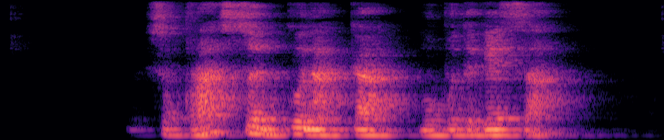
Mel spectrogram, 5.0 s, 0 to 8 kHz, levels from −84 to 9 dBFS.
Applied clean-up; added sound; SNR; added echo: none; none; none; reverberation time 0.5 s.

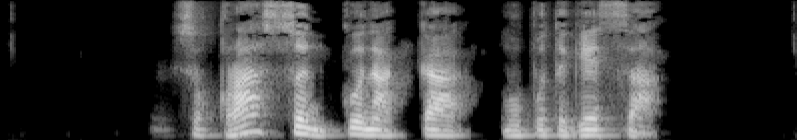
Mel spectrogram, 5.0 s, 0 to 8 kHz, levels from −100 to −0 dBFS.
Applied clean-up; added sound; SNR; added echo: none; none; none; none.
